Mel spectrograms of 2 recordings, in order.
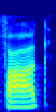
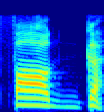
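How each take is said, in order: First: The word is said fast with the final G blurred. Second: The word is said slowly with a clear final G. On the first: The speaker calls it wrong. "when you're saying it fast" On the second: The speaker calls it right. "there's a big difference"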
